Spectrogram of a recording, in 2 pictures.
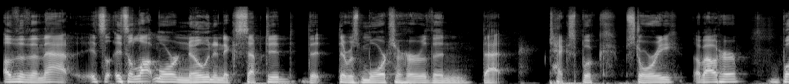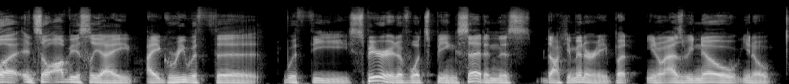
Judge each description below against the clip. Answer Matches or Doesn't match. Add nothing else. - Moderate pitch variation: Matches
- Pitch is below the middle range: Matches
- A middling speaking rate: Matches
